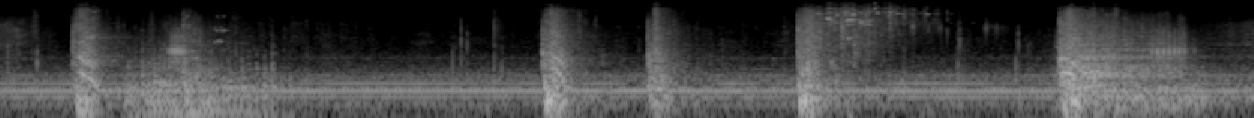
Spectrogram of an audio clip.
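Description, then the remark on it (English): A car smashes through glass windows in a series of sharp shattering crashes, about five bursts spaced unevenly, over a steady low engine-like hum. No one speaks. “And then I think Nick for when the car actually smashed through the windows.”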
